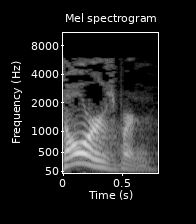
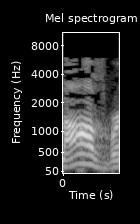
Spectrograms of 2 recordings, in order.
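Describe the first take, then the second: First: The first syllable has an r sound. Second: The first syllable has no r sound. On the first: The speaker calls it right. "it's Orsburn. That's the way it's spelled. O-R-S-B-O-U-R-N" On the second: The speaker calls it wrong. "It wasn't Osburn"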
